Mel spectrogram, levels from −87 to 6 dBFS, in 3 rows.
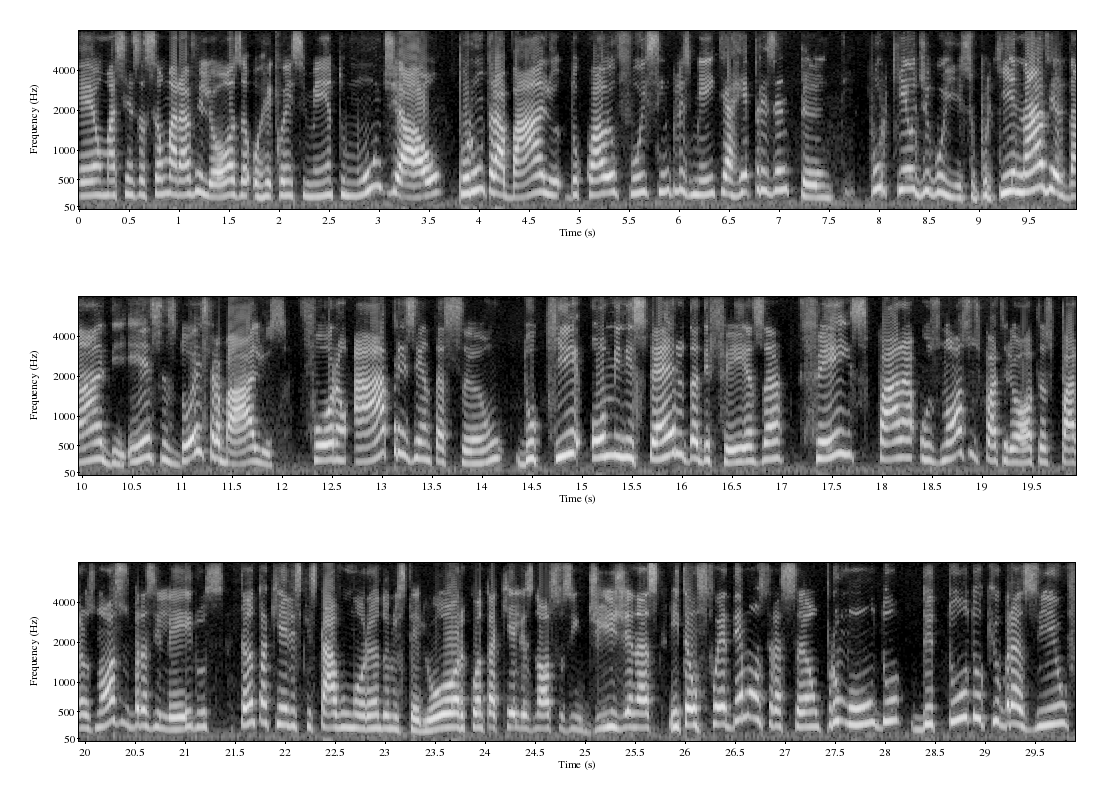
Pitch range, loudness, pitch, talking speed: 230-295 Hz, -11 LUFS, 260 Hz, 140 wpm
